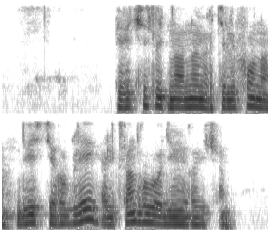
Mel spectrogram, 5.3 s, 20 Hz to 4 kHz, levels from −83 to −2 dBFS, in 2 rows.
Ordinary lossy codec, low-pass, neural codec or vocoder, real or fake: Opus, 32 kbps; 3.6 kHz; none; real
